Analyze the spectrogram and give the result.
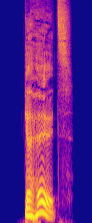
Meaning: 1. a small wood, grove, copse 2. brush, underbrush 3. woody plants
- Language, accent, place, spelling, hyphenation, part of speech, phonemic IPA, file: German, Germany, Berlin, Gehölz, Ge‧hölz, noun, /ɡəˈhœlt͡s/, De-Gehölz.ogg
